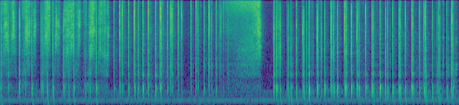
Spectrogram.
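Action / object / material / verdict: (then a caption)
tap / paperback book cover, card / card / none. Long nails and fingertips scratch and tap the matte card front cover of a closed, solid paperback copy of "Tuesdays with Morrie." Rapid, crisp tapping clicks alternate with dry scraping, including a brief continuous scratch in the middle, followed by a steady run of distinct, sharp taps with no ring.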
